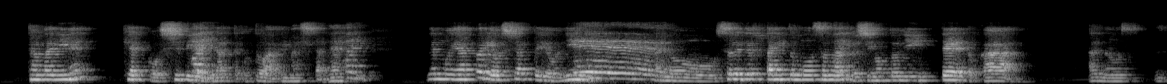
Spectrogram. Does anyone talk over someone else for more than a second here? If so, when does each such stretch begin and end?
none

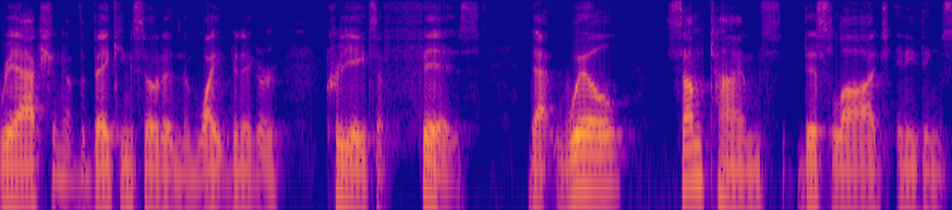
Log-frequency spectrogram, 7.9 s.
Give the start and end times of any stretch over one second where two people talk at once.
none

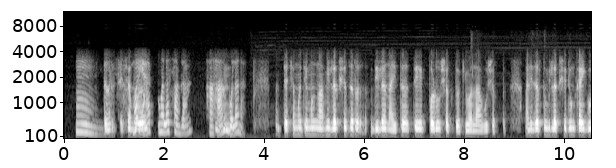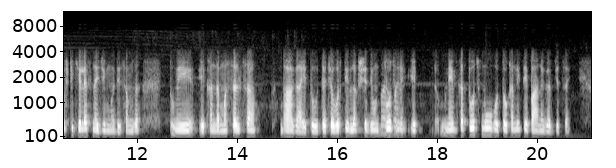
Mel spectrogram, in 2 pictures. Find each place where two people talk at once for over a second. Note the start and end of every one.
none

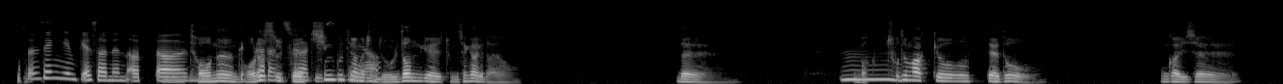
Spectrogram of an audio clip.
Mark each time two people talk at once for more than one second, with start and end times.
1.6-3.8

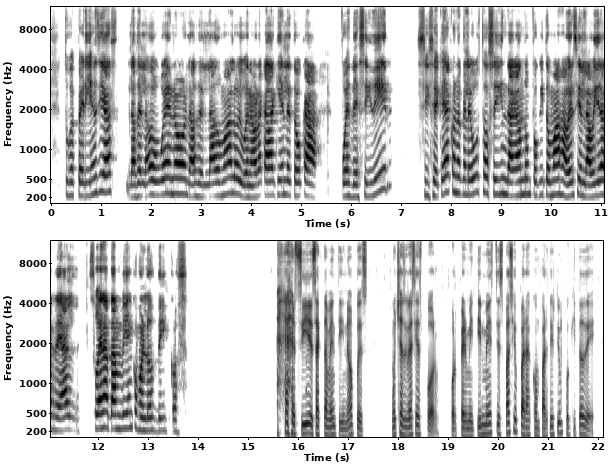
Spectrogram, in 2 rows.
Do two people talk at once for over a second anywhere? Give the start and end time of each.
none

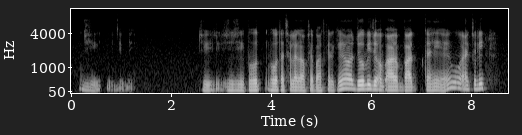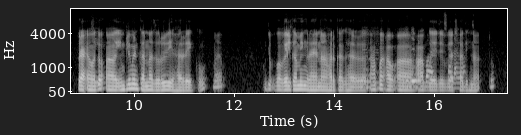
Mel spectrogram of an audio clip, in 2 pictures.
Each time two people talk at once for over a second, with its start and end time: 15.4-16.6

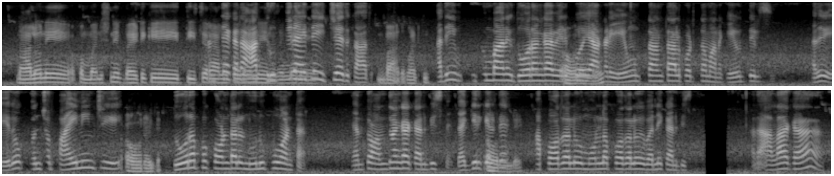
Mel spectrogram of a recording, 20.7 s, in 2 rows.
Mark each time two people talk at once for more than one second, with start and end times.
2.6-3.8

